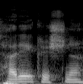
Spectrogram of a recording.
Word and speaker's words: Hare Krishna: the whole mantra looks like this and it's pronounced hare krishna krishna krishna krishna and now i'll i'll sing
